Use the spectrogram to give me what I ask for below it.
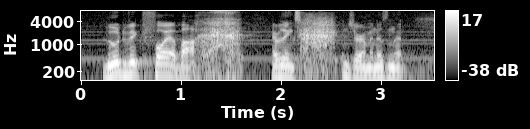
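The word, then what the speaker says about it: Ludwig Feuerbach: famous atheist named now since I grew up in a Germanic country I can actually pronounce his name but don't worry about it his name is ludvik foak ludvik foak everything's in German isn't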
